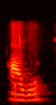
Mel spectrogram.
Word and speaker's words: awl: How do you say that? Owl. Right. An owl.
